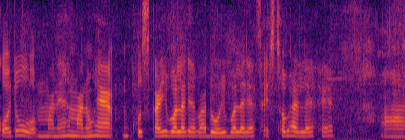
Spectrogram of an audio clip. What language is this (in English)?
Assamese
